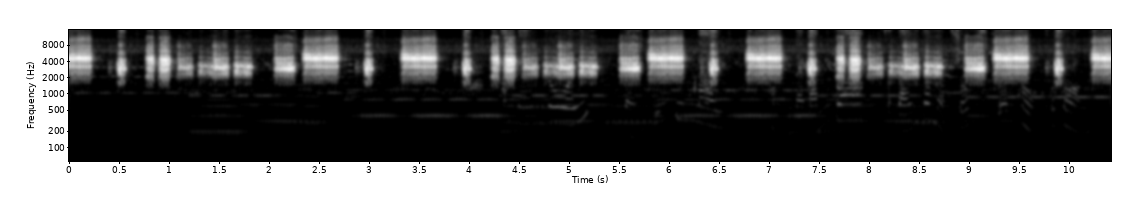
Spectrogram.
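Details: Migratory white-cheeked starling in a lure recording used for trapping birds: harsh, buzzy chattering bursts repeated in quick irregular runs with short gaps, over steady low tonal hum and sliding lower notes.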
